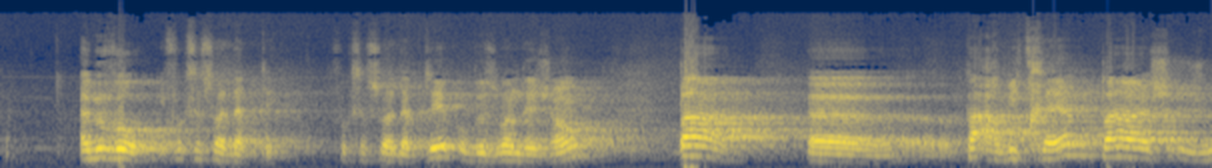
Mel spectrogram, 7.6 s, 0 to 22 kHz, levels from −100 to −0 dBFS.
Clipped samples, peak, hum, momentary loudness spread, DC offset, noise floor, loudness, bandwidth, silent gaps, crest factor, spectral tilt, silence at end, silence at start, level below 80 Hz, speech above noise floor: under 0.1%; 0 dBFS; none; 14 LU; under 0.1%; -47 dBFS; -14 LUFS; 15 kHz; none; 14 dB; -4 dB/octave; 0 s; 0.5 s; -56 dBFS; 34 dB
